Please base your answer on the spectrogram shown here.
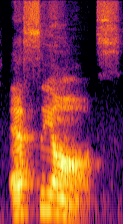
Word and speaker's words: Esseance: say it wrong because it's not Essence help me out Ruby is Divina Seance essience okay so when you guys say that's like you know essience and it smells just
